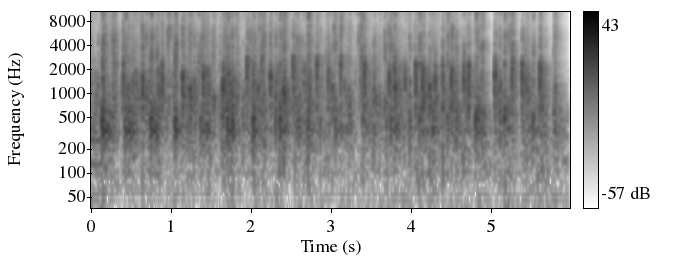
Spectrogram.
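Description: A crowd applauds steadily, many hands clapping in a dense, continuous patter that stays loud and even for several seconds before tapering slightly near the end.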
